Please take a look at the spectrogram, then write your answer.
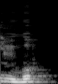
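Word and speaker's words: M'Boy: Imbu se escreve M-Boy, né? M-Boy com Y, M-Boy, né? Você lê Imbu.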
